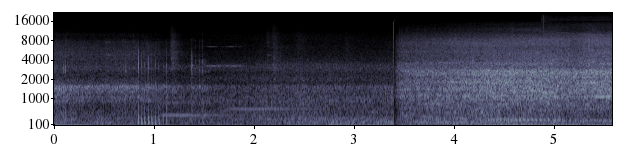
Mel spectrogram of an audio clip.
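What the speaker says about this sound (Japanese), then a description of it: "バス停には西武鉄道のバスがやってまいりました" A Seibu Railway bus pulls up at a bus stop in Tokyo, its engine rumbling close by amid traffic noise. A sharp hiss of air brakes or doors cuts in partway through, then the idling drone continues. No one speaks.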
